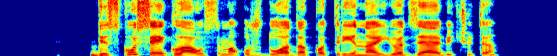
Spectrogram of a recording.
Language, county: Lithuanian, Vilnius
